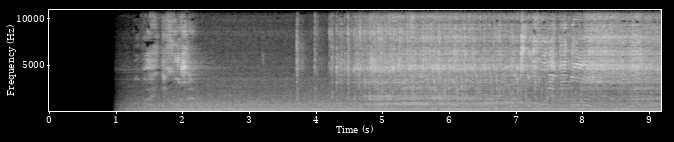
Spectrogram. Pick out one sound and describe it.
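Tyres hum on a road as a car drives.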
